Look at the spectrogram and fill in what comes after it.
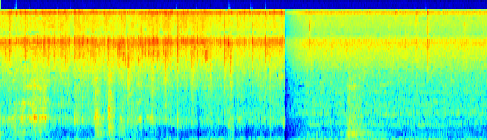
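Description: Beetroot-and-chicken balls shallow-frying in hot oil in a pan, sizzling steadily with scattered small pops. A little over halfway through the sizzle breaks off for an instant and carries on more quietly.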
